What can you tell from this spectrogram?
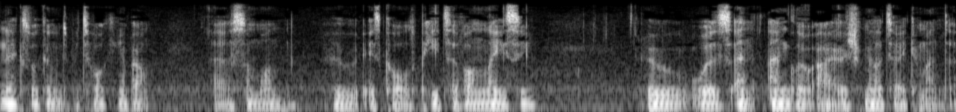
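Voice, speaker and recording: Soft-spoken and calm, a man talks at a moderate pace with a very deep, low pitch and fairly even intonation. His voice is somewhat breathy, with long, frequent pauses. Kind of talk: reading from reference text. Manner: calm, relaxing.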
